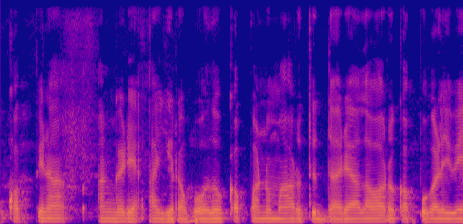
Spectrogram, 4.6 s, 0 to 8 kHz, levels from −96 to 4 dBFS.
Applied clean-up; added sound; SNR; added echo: none; none; none; none.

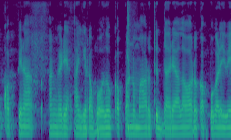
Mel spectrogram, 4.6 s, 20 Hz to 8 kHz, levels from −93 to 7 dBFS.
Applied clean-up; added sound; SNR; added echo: none; Crushing; 17 dB; none.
